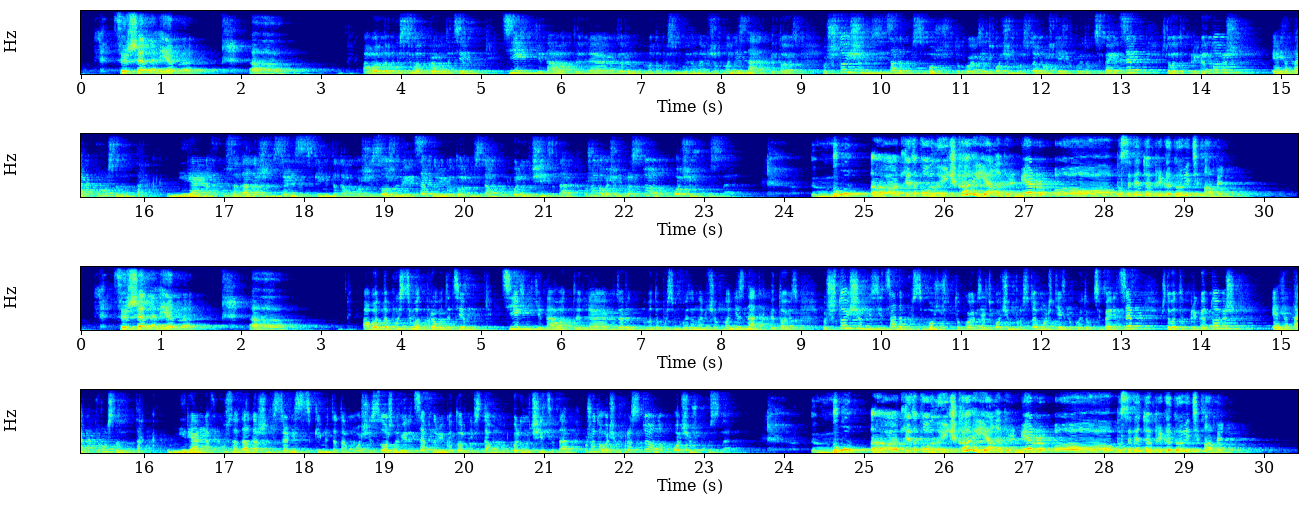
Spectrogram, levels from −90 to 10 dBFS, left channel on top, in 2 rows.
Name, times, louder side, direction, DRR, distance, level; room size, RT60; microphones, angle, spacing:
voice 1, 0.2-1.4 1.8-2.6 23.8-23.9 24.3-29.5, right 1 dB, ahead, -1 dB, 1.6 m, -28 dB
voice 2, 3.5-5.0 5.3-16.0 16.3-23.3, right 1 dB, 40° right, 1 dB, 2.4 m, -34 dB
25.0 x 16.5 x 3.1 m, 1.5 s
head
